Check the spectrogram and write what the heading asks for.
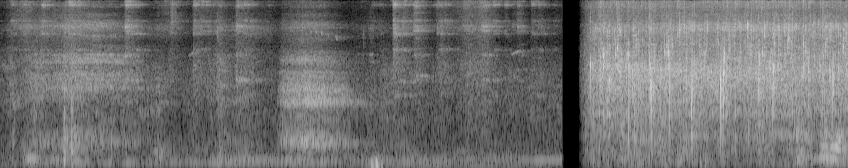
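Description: Soft squelching of battered vegetable strips being mixed by hand in a steel bowl. About four seconds in, after a brief gap, this gives way to loud sizzling and crackling as the pieces deep-fry in hot oil in a wok.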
